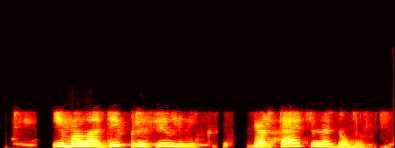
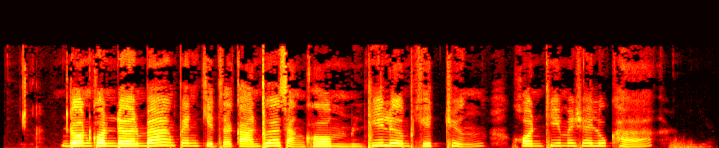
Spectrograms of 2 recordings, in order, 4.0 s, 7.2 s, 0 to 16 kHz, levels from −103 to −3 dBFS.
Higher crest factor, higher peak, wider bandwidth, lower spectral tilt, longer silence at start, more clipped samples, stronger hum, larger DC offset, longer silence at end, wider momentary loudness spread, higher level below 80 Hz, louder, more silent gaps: second, 14 dB vs 20 dB; about the same, -2 dBFS vs 0 dBFS; second, 4.1 kHz vs 11.5 kHz; first, -10.5 dB/octave vs -3 dB/octave; about the same, 0.25 s vs 0.25 s; neither; neither; neither; second, 0.1 s vs 0.45 s; about the same, 16 LU vs 18 LU; about the same, -52 dBFS vs -52 dBFS; first, -16 LUFS vs -19 LUFS; first, 0.41-0.52 s, 2.35-2.46 s vs none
